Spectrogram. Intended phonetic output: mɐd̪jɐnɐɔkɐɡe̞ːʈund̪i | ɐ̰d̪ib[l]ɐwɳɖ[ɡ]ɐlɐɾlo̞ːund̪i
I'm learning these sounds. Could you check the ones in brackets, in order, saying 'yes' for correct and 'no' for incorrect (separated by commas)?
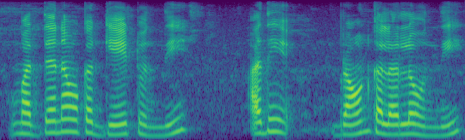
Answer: no, no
